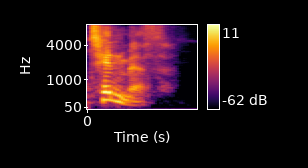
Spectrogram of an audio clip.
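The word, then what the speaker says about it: Teignmouth: and then there's a town at the mouth of the river. – Yeah. – And it's called Tinmouth. – Not Teen Myth.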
